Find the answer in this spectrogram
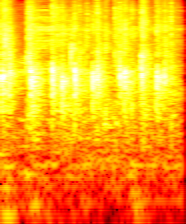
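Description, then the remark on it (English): A small crowd at a producers' showcase breaks into brief, scattered applause for the bartender, many hands clapping in quick overlapping bursts at a moderate, steady level for a couple of seconds. “So make sure y'all clap it up”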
